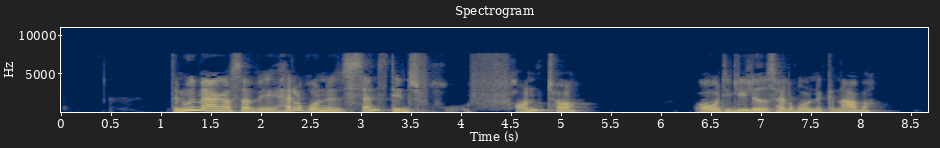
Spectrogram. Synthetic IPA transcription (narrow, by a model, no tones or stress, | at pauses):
d̥enuð̞ˠmæɐɡ̥ɐsɑ̈ɪʋe̝ɦælʁɔnəsænsd̥e̝ns | fʁɒ̽nt͡sʰɒ | ʔɒʊɐd̥iliːle̝ːð̞ˠshælʁɔ̽nnəkʰænɑ̈ːb̥ɐ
